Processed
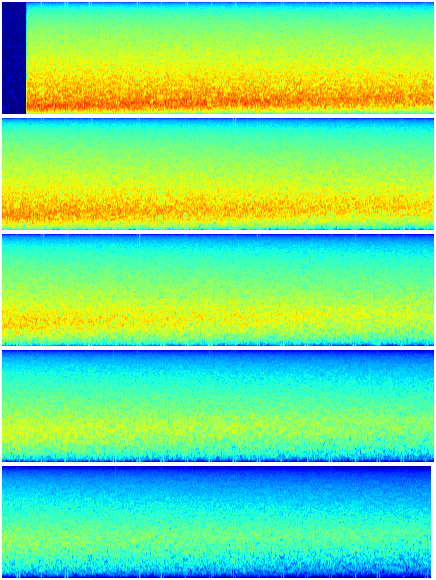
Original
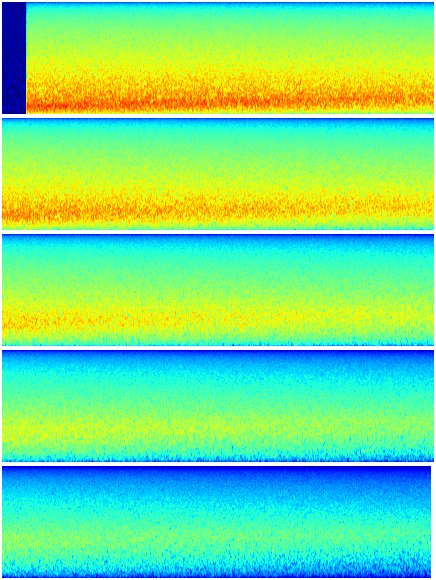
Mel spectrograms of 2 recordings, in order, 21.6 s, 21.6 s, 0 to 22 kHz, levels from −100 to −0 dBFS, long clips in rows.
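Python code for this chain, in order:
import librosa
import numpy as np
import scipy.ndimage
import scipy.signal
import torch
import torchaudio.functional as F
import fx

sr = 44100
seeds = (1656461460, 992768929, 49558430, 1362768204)

y = scipy.signal.sosfilt(scipy.signal.butter(2, 59.0, 'highpass', fs=sr, output='sos'), x)
y = fx.low_shelf(y, sr, hz=94.0, db=-11.0)
y = fx.buffer_crackle(y, sr, first_s=0.37, period_s=0.24, block=1024, kind='repeat')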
